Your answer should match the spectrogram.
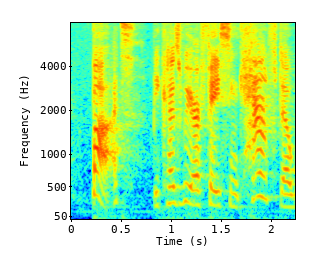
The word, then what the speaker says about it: CAFTA: because we are facing CAFTA which rhymes with nafta which gives you a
